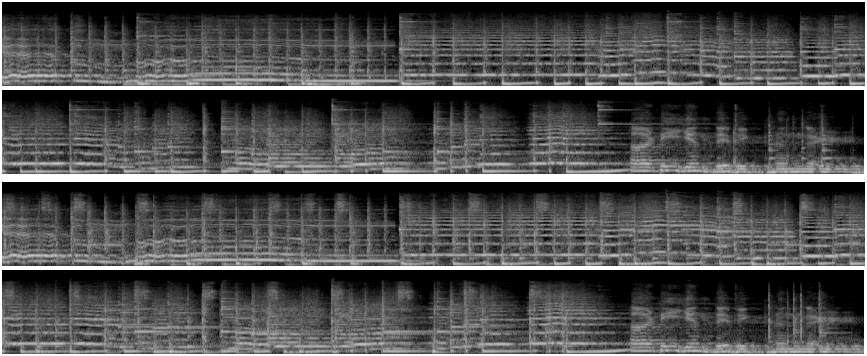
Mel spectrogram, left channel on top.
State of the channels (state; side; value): normal; both; correlation 0.61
